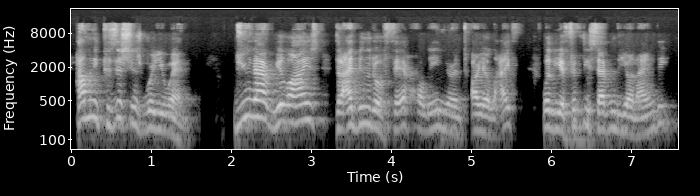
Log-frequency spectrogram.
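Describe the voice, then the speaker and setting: A man's voice: a little high, a little mellow, rough recording. A man, a rabbi, giving a Torah class lecture. He speaks emphatically, asks rhetorical questions and weaves Hebrew verses into his English explanation.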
